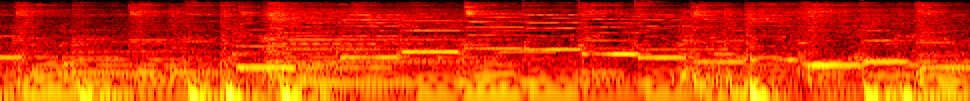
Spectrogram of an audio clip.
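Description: Live band in an instrumental break: an electric lead guitar plays a melody line that steps up and down over bass, drums with regular hits, and a strummed acoustic guitar.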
